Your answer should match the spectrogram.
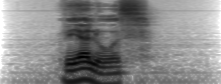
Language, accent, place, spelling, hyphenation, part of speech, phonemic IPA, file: German, Germany, Berlin, wehrlos, wehr‧los, adjective, /ˈveːɐ̯loːs/, De-wehrlos.ogg
- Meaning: defenseless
